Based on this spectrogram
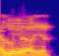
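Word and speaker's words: Lemillion: Real upset about my boy, what's his name, Lamillion? Is that his name? That's how you say it? – Yeah, Lamillion.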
